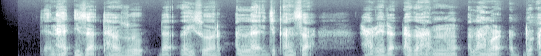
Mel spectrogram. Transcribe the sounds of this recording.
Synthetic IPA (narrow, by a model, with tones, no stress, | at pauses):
d͡ʒɐ̰˨na˦ʔɪ˦za̰˨tʰa˦zoː˦da̰˨ɡa˦jsʊ˦wɐ˨rʔa˦lːaː˨ja̰ː˨d͡ʒi˦kʼɐ˦nsa̰˨ʔta̰ː˨ɽe˦da˨ɗɐ˦ɡa˨ha̰˦nːuː˦ʔa˨laː˦mɐ˨rʔa˨dːʊ˦ʔa˨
